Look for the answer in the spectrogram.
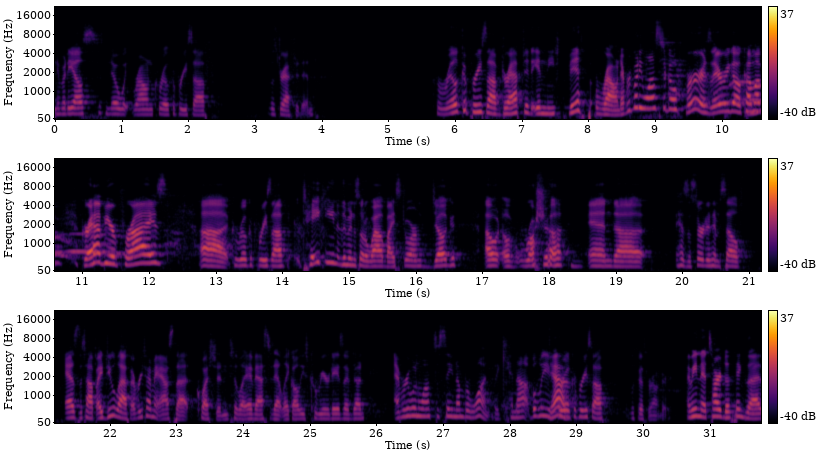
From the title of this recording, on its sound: Live from Dugarel’s in Hastings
